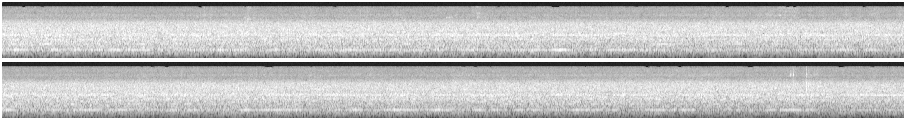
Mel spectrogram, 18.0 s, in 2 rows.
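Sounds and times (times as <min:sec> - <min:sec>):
train hum and whir: 0:00.0 - 0:18.0.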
